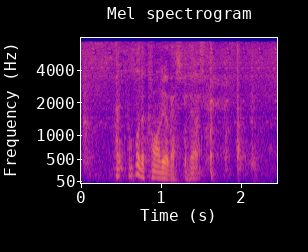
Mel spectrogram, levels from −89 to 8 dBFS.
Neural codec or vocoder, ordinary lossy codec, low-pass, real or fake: codec, 16 kHz, 1.1 kbps, Voila-Tokenizer; none; none; fake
